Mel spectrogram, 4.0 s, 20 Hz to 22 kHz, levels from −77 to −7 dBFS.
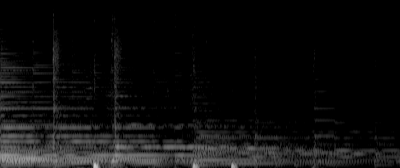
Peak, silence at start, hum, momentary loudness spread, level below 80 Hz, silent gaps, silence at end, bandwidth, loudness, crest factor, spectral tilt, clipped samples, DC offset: -18 dBFS; 0 s; none; 20 LU; -46 dBFS; none; 0 s; over 20 kHz; -43 LUFS; 24 dB; -6.5 dB/octave; under 0.1%; under 0.1%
